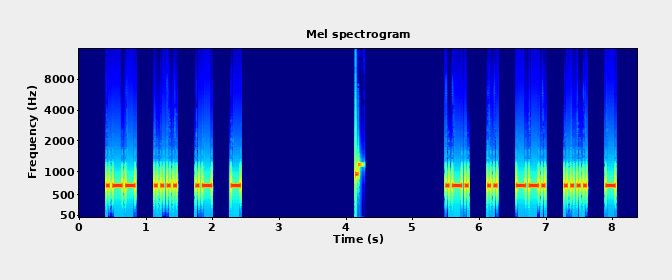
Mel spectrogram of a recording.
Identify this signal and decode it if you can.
Morse code, heard as a keyed tone, about 25 wpm, spaced as for 18 wpm, 700 Hz. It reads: WHAT RIGHT
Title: 2x Character Spacing - Top 500 Words - 25wpm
